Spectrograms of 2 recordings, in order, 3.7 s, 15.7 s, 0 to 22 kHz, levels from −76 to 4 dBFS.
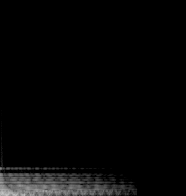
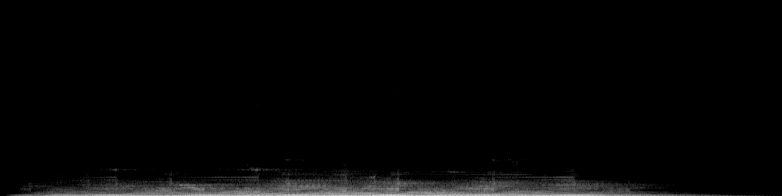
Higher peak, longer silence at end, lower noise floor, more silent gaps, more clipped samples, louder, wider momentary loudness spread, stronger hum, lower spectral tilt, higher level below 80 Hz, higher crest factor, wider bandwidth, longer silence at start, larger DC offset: about the same, -4 dBFS vs -4 dBFS; second, 1.5 s vs 2.35 s; about the same, -72 dBFS vs -73 dBFS; neither; neither; second, -25 LUFS vs -21 LUFS; first, 22 LU vs 15 LU; neither; second, -10.5 dB/octave vs -12.5 dB/octave; second, -42 dBFS vs -24 dBFS; about the same, 22 dB vs 18 dB; first, 3.7 kHz vs 2.9 kHz; second, 0 s vs 0.55 s; neither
